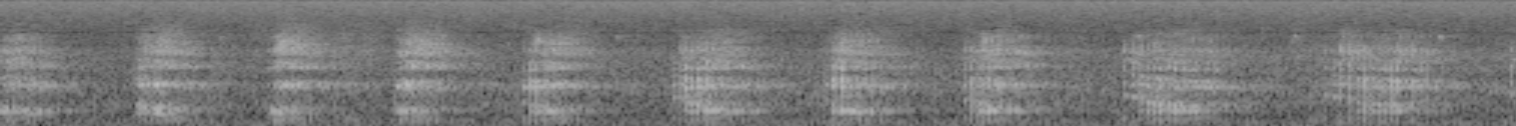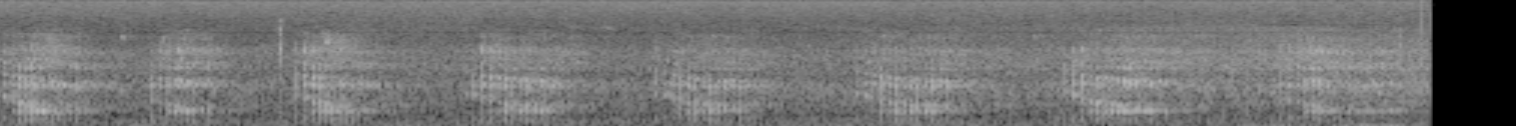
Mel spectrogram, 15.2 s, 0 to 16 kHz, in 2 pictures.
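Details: Fallow deer in rut, Amsterdam Water Supply Dunes, 18 October 2021: a long unbroken series of throaty, belch-like groans, about twenty in fifteen seconds, evenly paced, then sudden silence.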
